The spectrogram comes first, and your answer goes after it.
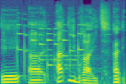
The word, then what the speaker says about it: AI Bright: oui très bien et bien voilà ça s'appelle et bright c'est comme ça qu'on prononceelli et vous serez tout comme nous d'ailleurs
